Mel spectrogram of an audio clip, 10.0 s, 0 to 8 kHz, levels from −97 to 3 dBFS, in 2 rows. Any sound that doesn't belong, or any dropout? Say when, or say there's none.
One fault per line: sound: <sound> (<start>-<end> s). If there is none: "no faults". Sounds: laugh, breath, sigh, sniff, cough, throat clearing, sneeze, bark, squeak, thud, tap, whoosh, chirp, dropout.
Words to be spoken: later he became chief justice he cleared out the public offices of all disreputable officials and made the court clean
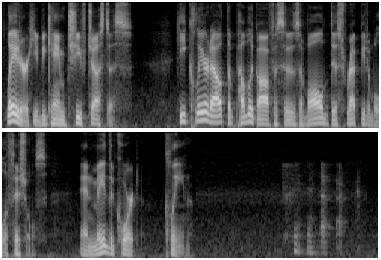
sound: laugh (8.8-9.8 s)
